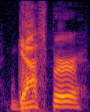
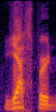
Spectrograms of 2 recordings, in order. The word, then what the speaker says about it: Gaspar: But there was a certain Protestant man, Gaspar de Coligny, or Jasper de Coligny, depending on if you want to pronounce the G or not.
